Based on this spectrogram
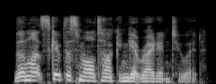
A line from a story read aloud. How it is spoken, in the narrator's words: Mikkel grunted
